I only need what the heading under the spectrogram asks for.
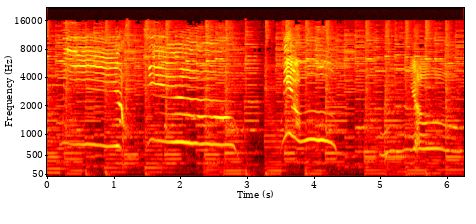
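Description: A cat, just set down on the ground, meows three times as it starts catching mice, each a drawn-out, wavering cry that rises and bends in pitch, over a steady, rhythmic low backing that plays throughout.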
